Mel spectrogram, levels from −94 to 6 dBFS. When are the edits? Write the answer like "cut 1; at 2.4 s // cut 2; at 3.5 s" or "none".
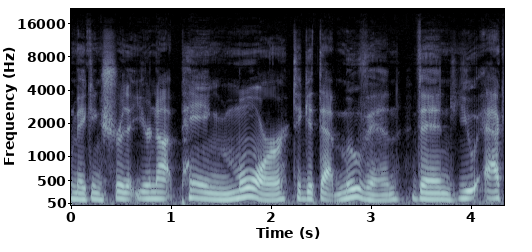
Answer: cut 1; at 2.2 s // cut 2; at 3.3 s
